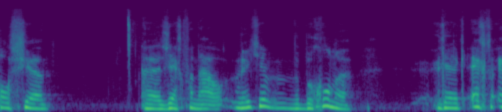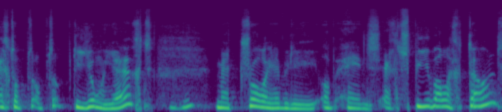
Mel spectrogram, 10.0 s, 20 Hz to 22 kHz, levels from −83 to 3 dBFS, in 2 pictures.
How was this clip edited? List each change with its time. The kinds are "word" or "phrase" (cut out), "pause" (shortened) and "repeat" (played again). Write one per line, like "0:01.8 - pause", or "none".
none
